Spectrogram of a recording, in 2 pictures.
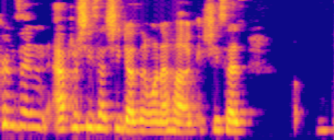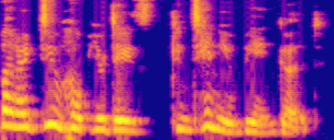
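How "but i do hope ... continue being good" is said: put-on ominous tone, slower. Retelling what she said after turning down a hug, mock-ominous. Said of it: "She sounds a little ominous".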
